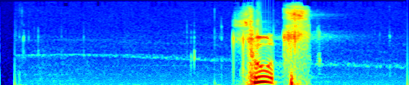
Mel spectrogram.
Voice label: "pluma" in Ch'orti'

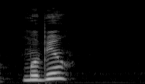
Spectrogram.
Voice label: "mwbyuñ", Apatani

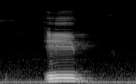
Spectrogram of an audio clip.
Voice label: "cold", Weri

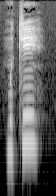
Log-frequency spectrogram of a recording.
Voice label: "mwkiñ", Apatani

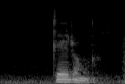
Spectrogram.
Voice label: "geelonga hole valley", Nukuoro

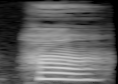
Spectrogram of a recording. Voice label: "hañ", apatani

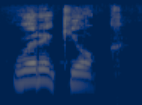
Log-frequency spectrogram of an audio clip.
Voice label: "werekyok", Roon

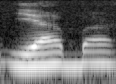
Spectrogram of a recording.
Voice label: "yaba", Wamesa

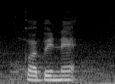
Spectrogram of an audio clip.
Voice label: "hell", Mokilese

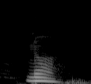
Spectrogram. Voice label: "no", to stay, Yawa

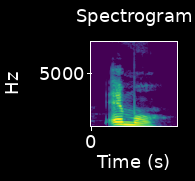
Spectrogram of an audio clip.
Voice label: "emo", apatani

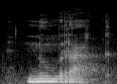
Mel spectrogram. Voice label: "nɨmrakw", Nafe; Erakor

